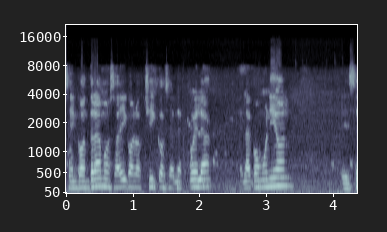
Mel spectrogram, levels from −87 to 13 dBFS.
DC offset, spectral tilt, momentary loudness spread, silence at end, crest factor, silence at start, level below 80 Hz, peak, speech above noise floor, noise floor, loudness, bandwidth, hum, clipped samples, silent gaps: under 0.1%; -4 dB/octave; 15 LU; 0 s; 16 dB; 0 s; -42 dBFS; -2 dBFS; 20 dB; -36 dBFS; -16 LUFS; 12 kHz; none; under 0.1%; none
